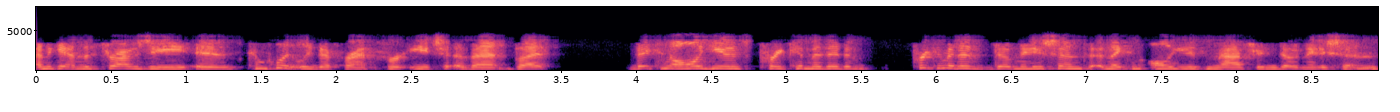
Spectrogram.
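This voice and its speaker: A woman with a plain, everyday voice speaks at a fairly high pitch and a fairly quick pace, with ordinary pitch variation and very even loudness. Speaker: benefit auctioneer, fundraising consultant. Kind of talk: interview answer.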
